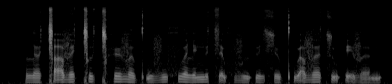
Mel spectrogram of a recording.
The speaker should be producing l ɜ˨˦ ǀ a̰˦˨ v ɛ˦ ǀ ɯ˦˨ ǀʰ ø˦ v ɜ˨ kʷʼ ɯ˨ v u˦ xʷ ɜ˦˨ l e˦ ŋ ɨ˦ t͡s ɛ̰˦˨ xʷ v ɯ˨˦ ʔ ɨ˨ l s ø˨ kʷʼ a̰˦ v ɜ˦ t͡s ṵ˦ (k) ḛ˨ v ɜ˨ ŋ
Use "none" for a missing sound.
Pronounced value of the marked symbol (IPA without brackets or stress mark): ʔ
